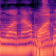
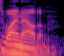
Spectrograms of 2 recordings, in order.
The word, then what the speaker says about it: Wijnaldum: How are you saying it? – I think it's Wijnaldum. – Wijnaldum. Okay.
